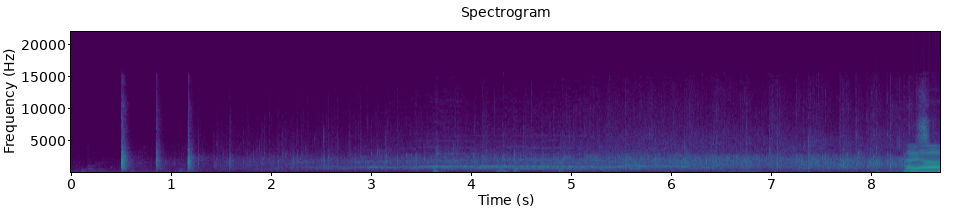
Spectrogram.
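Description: Audience applause welcoming speakers at a climate change event for creators, with a few distinct claps at first, then swelling into steady clapping from a room of listeners, rising louder at the very end.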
